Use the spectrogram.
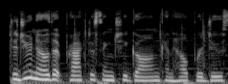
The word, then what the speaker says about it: Qigong: something beneficial for everyone chiong pronounced chiong has Origins dating back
